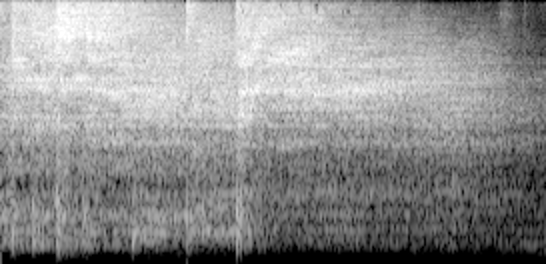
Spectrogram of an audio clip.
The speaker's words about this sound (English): It hurts. My ears might be ringing after that. Here, I'll give this back. It was really loud, sorry. That's what he says. It's a clanging cymbal.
